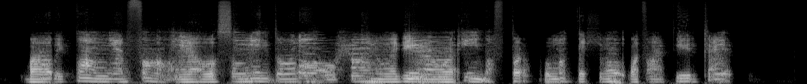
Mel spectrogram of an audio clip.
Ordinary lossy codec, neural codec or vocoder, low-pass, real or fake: none; codec, 44.1 kHz, 0.9 kbps, DAC; none; fake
